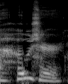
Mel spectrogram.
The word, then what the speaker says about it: Hozier: How do you say his name? – Hozier. Yeah, Hozier. – Hozier. Mm-hmm.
